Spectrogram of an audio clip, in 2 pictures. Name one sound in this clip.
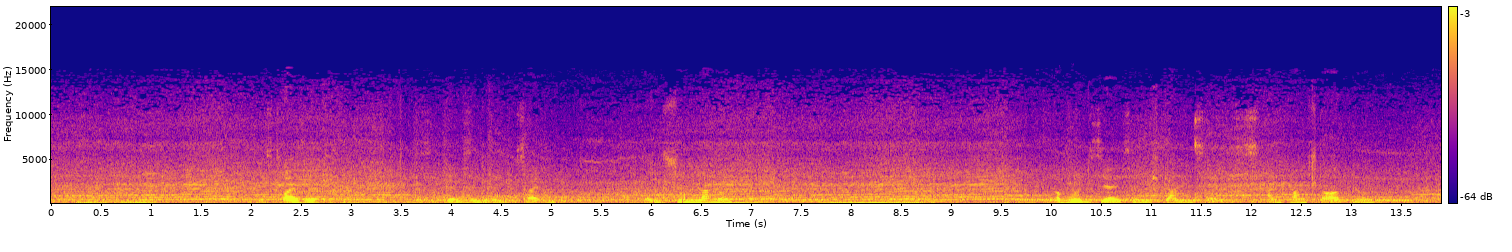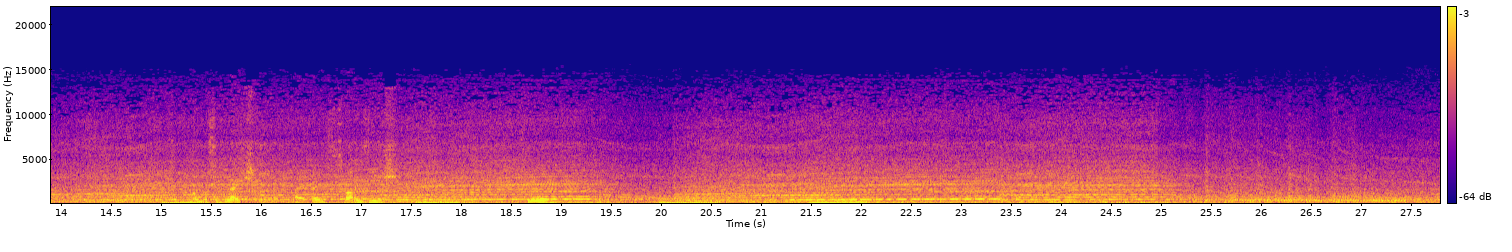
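A racing car engine screams at high revs, rising and falling as the gears shift.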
